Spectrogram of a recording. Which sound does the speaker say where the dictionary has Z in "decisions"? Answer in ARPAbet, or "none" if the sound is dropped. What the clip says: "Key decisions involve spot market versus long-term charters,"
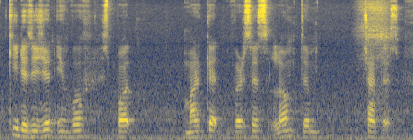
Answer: none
